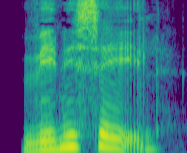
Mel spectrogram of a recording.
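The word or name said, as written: VENNESÆLT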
